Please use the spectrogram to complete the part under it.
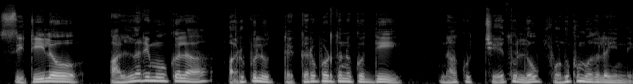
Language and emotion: Telugu, fearful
